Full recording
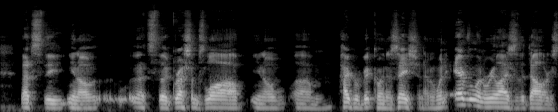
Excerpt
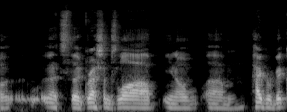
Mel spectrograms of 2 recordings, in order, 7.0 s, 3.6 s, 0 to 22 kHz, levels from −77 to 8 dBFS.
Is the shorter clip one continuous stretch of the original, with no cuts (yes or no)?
yes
